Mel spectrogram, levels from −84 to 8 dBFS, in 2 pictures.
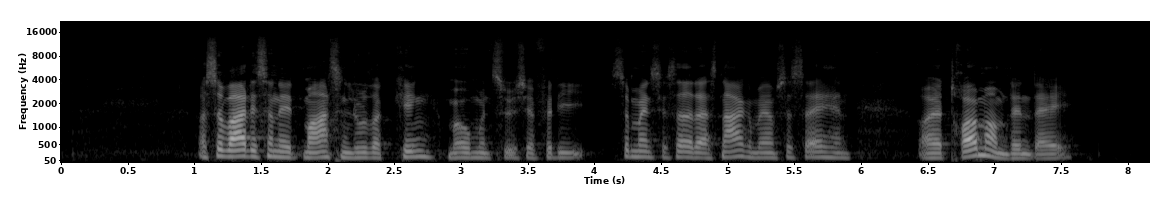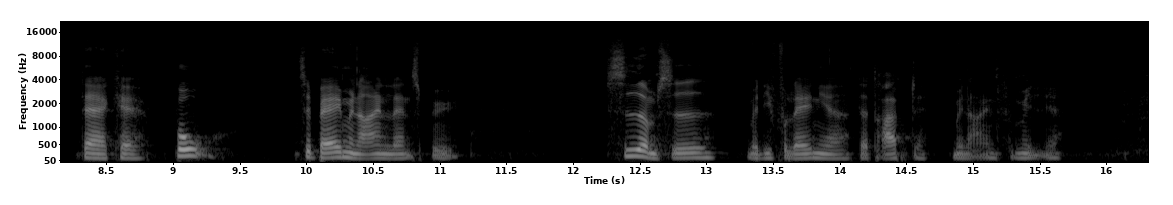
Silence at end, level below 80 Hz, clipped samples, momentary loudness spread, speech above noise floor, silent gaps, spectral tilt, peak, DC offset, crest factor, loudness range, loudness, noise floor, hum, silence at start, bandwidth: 0.7 s; -80 dBFS; under 0.1%; 20 LU; 47 dB; none; -6 dB/octave; -14 dBFS; under 0.1%; 26 dB; 10 LU; -38 LUFS; -86 dBFS; none; 1.05 s; 14.5 kHz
